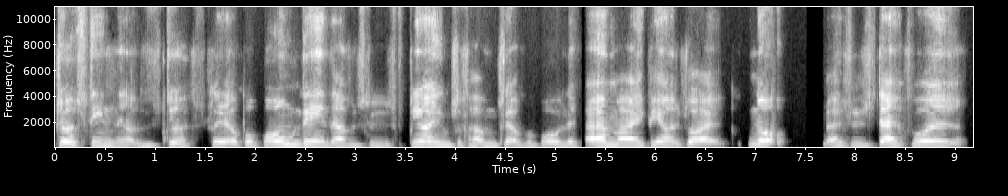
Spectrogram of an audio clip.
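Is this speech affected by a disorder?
Yes: profound hearing loss, cochlear implant user; both ears, from infancy, confirmed at nine months, comorbid with cerebral palsy, maternal CMV.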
